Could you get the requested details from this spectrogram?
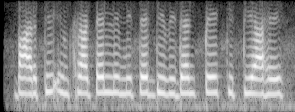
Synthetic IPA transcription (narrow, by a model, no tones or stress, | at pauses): bʱaɾt̪iːʔinfɾaʈelːimiʈeɖɖiʋiɖəɳɖ̚pekit̪iːaɦe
